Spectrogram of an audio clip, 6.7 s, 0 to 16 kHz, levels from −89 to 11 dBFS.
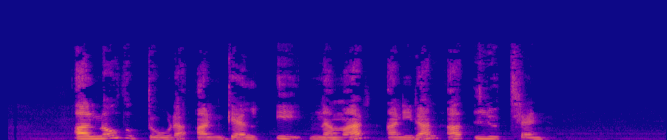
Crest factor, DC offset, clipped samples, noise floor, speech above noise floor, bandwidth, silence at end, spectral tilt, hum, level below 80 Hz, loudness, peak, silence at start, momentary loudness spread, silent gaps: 24 dB; under 0.1%; under 0.1%; -70 dBFS; 42 dB; 11 kHz; 1.25 s; -4 dB/octave; none; -84 dBFS; -28 LUFS; -6 dBFS; 0.75 s; 14 LU; none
